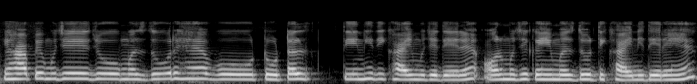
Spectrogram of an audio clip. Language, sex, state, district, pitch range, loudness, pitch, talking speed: Hindi, female, Chhattisgarh, Raipur, 225-255 Hz, -15 LUFS, 240 Hz, 205 wpm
